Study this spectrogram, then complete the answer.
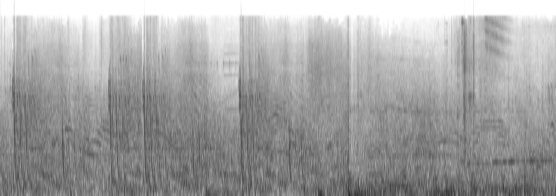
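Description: Blaster rifles fire in rapid bursts.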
